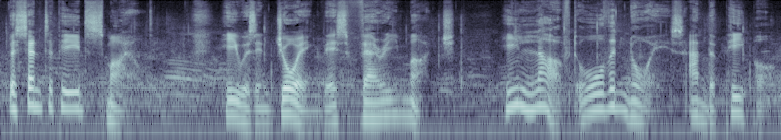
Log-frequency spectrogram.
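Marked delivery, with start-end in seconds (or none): none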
